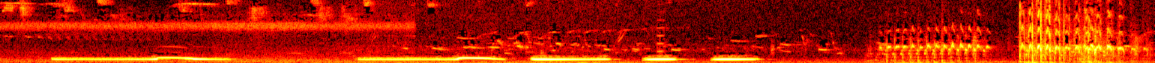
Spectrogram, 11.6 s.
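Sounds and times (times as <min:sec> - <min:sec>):
faint high hiss: 0:00.0 - 0:11.5
Mourning dove cooing: 0:00.5 - 0:02.4, 0:03.2 - 0:11.5.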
